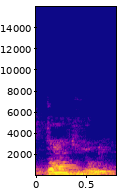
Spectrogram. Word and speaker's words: Don Quixote: But in America, or in Canada, we actually read it as Don Quixote. Don Quixote. That's right. Oh, that's interesting. Yeah, it sounds funny, but that's the correct way to say it.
